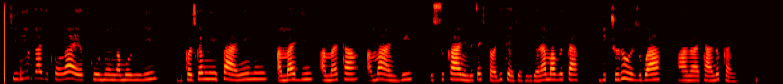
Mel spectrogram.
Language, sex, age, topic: Kinyarwanda, female, 18-24, finance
